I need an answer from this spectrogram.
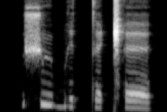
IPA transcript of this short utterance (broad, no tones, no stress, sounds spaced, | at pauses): ʃ ʉ b ɪ tː ɛ ǁ ɛ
